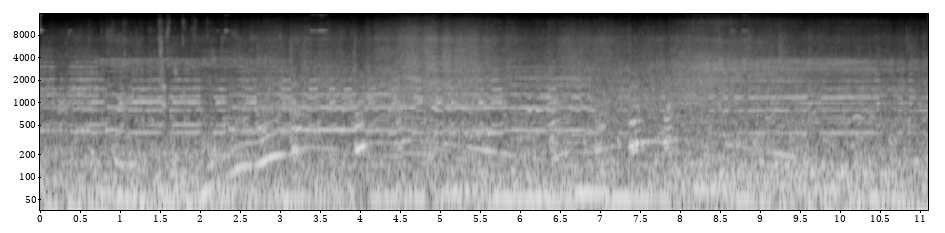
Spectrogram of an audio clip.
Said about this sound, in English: All these folks are not moving. These folks are in traffic, actually. They are stuck. Yeah, this is the real stuck traffic. They ain't going nowhere. Because this is a one way, it only goes to the left, and no one's moving.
